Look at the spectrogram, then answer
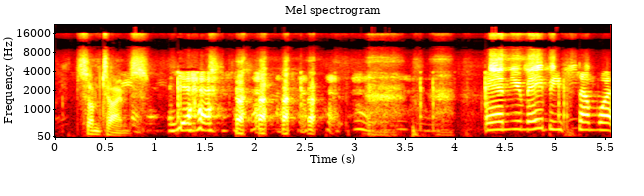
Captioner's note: laughing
